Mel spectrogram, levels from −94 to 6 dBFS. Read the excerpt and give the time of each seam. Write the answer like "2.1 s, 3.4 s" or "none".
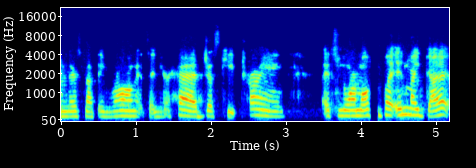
4.2 s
